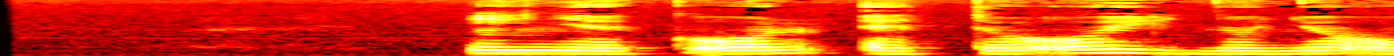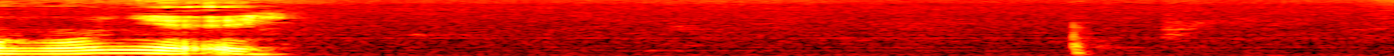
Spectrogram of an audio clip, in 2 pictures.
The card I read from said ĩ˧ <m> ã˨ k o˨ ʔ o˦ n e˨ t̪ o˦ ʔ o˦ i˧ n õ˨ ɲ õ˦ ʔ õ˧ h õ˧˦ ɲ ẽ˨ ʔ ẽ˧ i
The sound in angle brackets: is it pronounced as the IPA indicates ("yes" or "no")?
no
